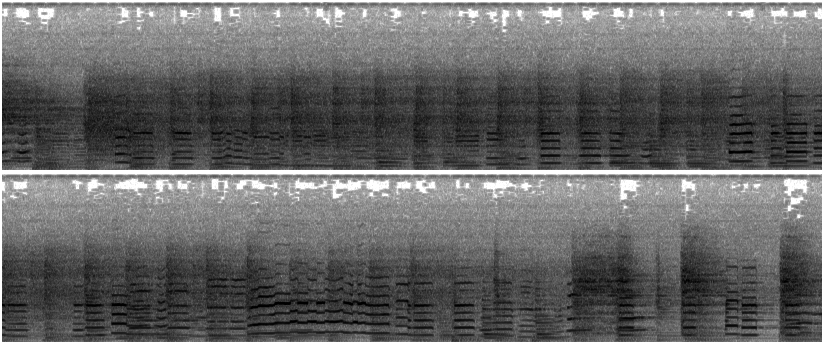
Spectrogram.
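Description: Small traditional jazz band playing live: two clarinets over piano, guitar, string bass and drums. About eight seconds in, a held reed note bends up and back down, and the drums strike sharper accents near the end.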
